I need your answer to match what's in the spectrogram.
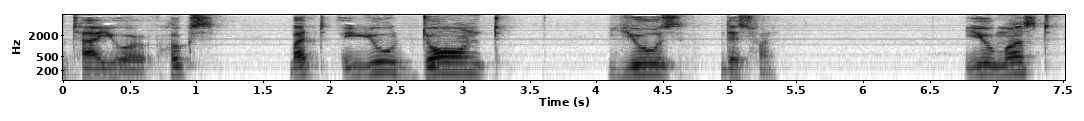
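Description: Slow-talking man explaining knot tying. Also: medium pitch, darkish tone. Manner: plain, repetitive step-by-step instructions with non-native phrasing. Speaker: fishing knot instructor. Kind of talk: hands-on tutorial voice-over.

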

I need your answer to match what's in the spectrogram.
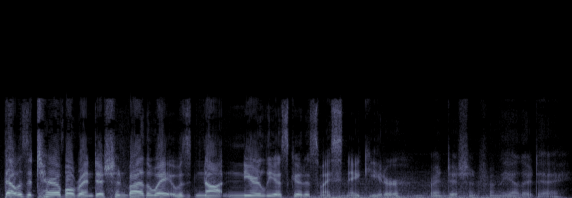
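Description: A woman streaming a video game, chatting casually with her viewers and a co-op partner, bubbly and quick to laugh and joke. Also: on the low side, fairly even intonation, gravelly, slight background noise, poor audio. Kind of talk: casual live-stream chat.

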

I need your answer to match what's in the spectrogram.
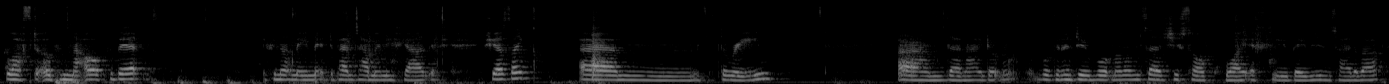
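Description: A woman vlogging at home, chatting excitedly to camera in a rambling way with many fillers. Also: mid-range voice, normal speed. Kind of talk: casual chat to camera. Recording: echoey room with faint noise.

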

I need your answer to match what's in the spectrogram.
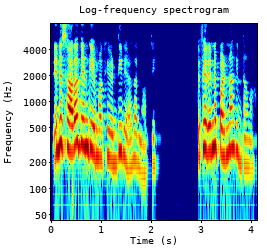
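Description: A woman's voice: high-pitched, expressive, quick pace, darkish tone. A woman playing a strict mother who scolds her daughter and insists she get ready. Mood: scolding. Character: strict young mother, firm with stubborn daughter. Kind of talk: family drama acting.

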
